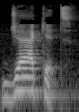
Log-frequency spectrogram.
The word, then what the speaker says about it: jacket: Notamos que el estrés cae en la primera sílaba.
